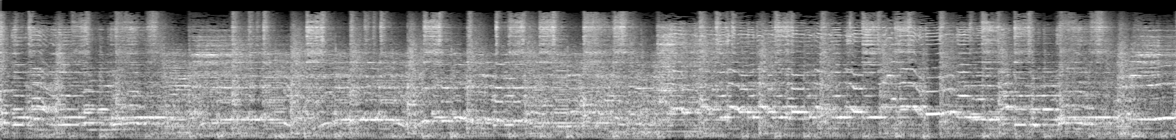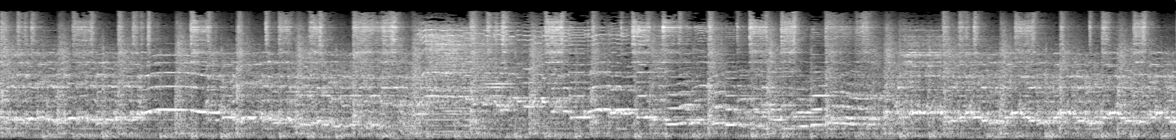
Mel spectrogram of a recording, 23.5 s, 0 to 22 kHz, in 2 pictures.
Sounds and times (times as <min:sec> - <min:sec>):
Violin, fiddle: 0:00.0 - 0:02.7, 0:04.2 - 0:11.8, 0:16.4 - 0:21.5
Electric guitar: 0:00.0 - 0:23.5
Strum: 0:00.0 - 0:23.5.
